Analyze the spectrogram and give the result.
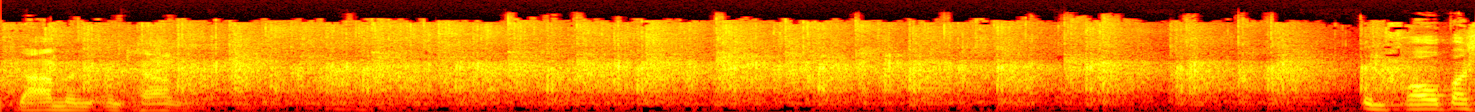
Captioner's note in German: Beifall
